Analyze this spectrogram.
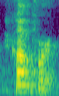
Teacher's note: This accent is on the first syllable.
